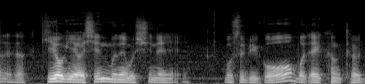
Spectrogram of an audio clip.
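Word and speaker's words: Μνημοσύνη: 이거 H로 써 있지만 에 발음이 나는 거거든요. 문에 그 다음에 이렇게 쉬네 이렇게 된 거예요. 그래서 기억의 여신 문에 쉬네 모습이고 모자이크 형태로 된 그림 멋있죠.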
